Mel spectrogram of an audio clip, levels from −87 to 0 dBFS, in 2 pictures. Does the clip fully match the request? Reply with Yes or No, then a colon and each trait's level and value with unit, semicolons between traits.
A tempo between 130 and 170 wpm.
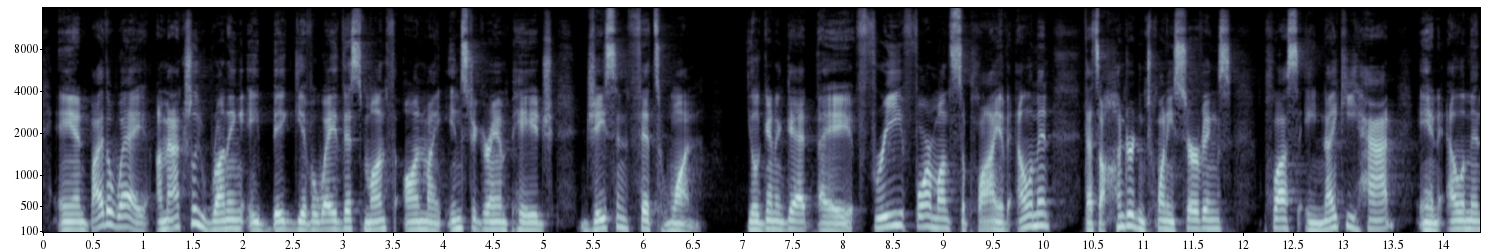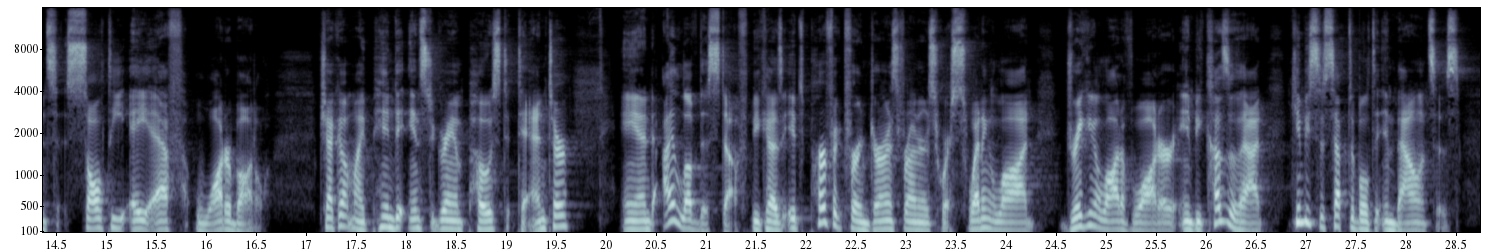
Yes: average, 165 wpm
